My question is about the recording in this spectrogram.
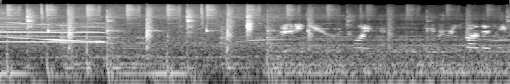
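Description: Police siren wailing, its pitch falling over the first second or so, under a music track with a steady beat.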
